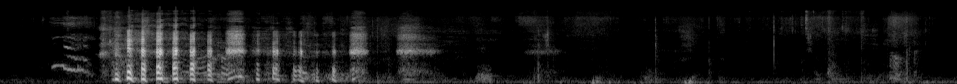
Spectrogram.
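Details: Dachshund indoors in a small room, giving a rapid burst of high, harmonic yips, about three per second for roughly two seconds, then softer scattered whimpers and snuffles; a woman speaks softly nearby.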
